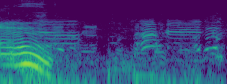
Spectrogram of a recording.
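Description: Shouting voices: one loud, high-pitched shout that falls in pitch at the start, then a quieter call about a second and a half in.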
